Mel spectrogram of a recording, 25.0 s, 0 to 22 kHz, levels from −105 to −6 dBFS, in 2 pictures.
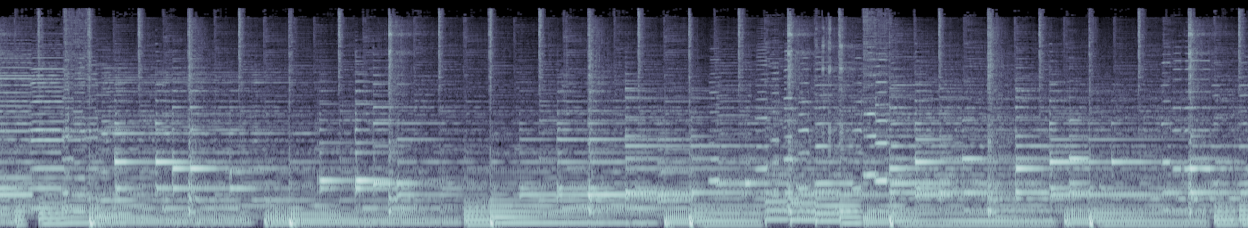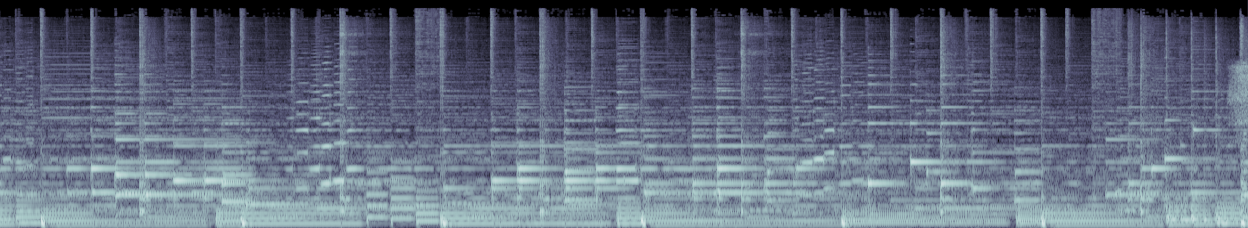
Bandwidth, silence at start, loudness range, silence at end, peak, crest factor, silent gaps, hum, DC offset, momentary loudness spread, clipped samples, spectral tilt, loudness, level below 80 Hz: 19 kHz; 0 s; 2 LU; 0 s; -10 dBFS; 18 dB; none; none; under 0.1%; 5 LU; under 0.1%; -5 dB/octave; -27 LUFS; -42 dBFS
